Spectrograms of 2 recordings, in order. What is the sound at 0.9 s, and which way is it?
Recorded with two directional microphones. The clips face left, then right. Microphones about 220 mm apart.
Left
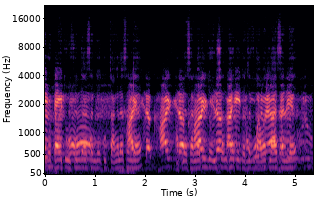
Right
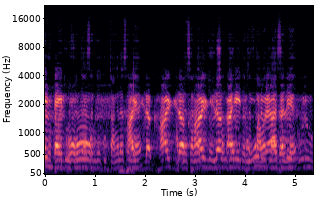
Speech, 5° right (ahead or behind).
